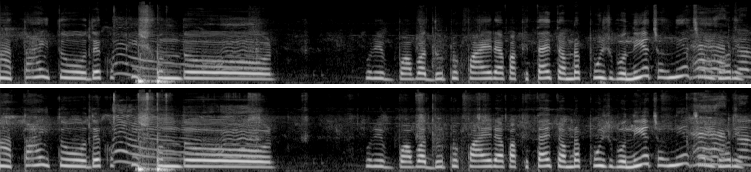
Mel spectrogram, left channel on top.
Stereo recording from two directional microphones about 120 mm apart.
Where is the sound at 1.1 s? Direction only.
40° right (ahead or behind).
